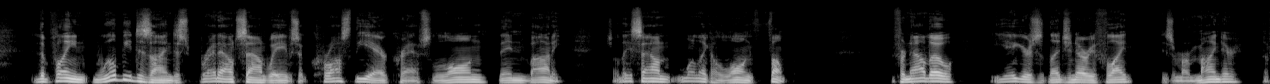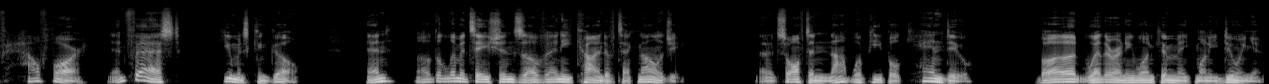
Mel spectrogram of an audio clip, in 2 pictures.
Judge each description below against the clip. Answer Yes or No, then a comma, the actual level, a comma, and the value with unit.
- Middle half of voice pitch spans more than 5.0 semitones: Yes, wide, 5.4 semitones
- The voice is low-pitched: Yes, low, 110 Hz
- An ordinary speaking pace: Yes, average, 160 wpm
